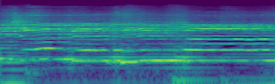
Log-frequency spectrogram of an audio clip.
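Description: A young woman singing a Mandarin pop ballad into a microphone, holding and bending long notes over a recorded pop backing track with a bass line.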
